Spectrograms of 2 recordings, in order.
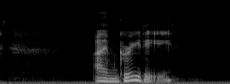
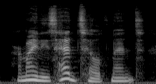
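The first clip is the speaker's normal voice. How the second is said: usual speaking voice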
